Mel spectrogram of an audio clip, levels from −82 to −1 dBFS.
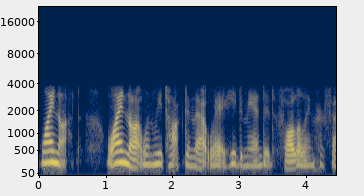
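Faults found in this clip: AMR narrowband mobile codec, throughout: band roughly 200 Hz to 3.6 kHz, nothing above 3.7 kHz; plainly audible buzzy, synthetic speech, consistent with a mid-rate AMR-NB mode near 10 kbps.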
